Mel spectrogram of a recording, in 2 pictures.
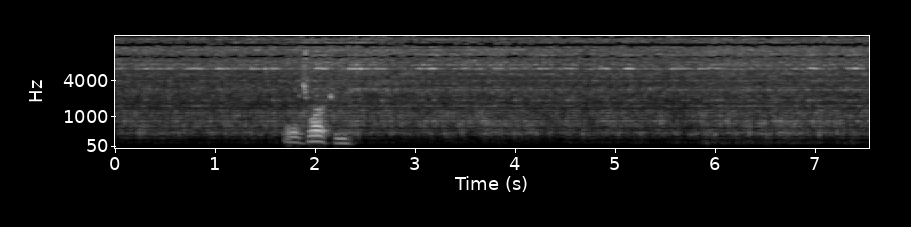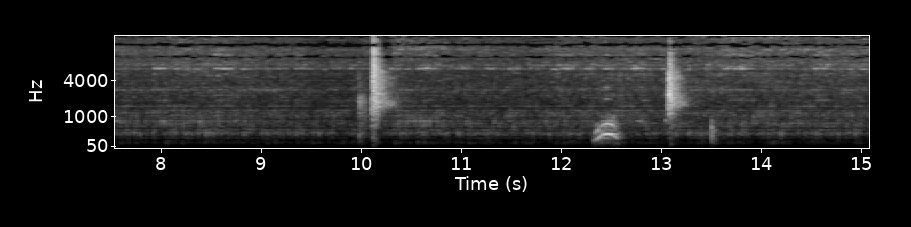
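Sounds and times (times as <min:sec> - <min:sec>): sharp click: 0:13.1 - 0:13.3.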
